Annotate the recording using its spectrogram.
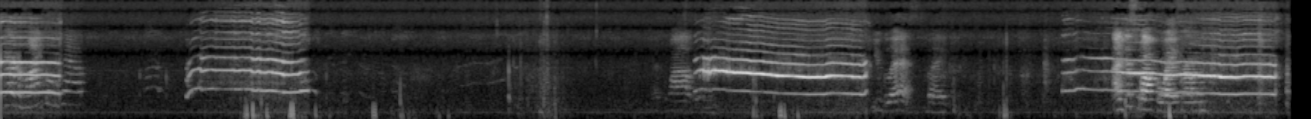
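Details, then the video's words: Domestic cat vocalizing at another cat met for the first time: four drawn-out, tonal yowls of one to three seconds, some wavering and falling, with quiet pauses and faint clicks between. "Cat making a strange noise."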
